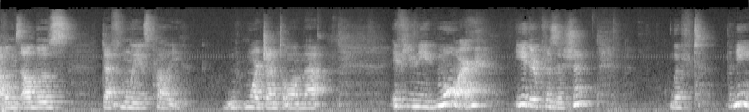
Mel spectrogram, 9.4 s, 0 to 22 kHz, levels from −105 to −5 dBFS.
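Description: No technical faults are audible.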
